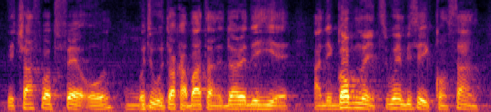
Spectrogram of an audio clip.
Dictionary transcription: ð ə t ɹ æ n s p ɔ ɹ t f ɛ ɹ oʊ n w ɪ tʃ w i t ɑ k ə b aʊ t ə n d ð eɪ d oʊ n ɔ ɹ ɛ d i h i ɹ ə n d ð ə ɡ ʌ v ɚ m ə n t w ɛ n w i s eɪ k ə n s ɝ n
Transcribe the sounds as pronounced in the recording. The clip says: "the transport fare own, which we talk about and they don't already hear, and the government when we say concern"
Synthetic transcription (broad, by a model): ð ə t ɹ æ s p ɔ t f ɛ oʊ n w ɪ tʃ w i t ɑ k ə b aʊ t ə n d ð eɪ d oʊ ɔ ɹ ɛ d i h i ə n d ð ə ɡ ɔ v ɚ m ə n t w ɛ n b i s eɪ k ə n s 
